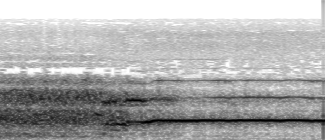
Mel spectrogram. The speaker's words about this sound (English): What in the world is that stuff? Well, that's the coyote's mating call. Mating call? Sure sounds like they hate to get married, doesn't it?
